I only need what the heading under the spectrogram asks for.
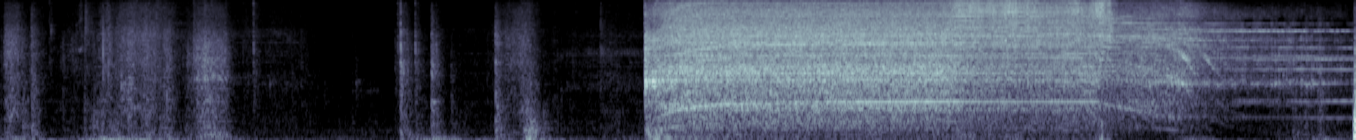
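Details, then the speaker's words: Evolution circular saw cutting steel in workshop; spins up to high whine, screams evenly through the steel about three seconds, then winds down cleanly; clean cut, healthy. "Oh, I have to say, I'm impressed with that. That's clean as anything, that is."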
